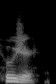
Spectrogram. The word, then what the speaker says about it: Hoosier: I say Hoosier, like Hoosier Daddy. Hoosier.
